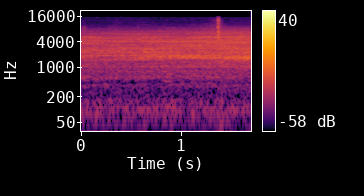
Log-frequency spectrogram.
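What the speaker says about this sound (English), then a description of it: "Embraer Phenom 300 departing now" Embraer Phenom 300 business jet departing Manchester Airport, a steady broad engine roar held at moderate distance throughout, slowly building in loudness.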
